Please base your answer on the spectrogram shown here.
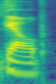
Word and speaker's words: Gelb: It's a Gleb situation. It's fine. Sure. Gelb? It is Gelb. Is it? You said it wrong.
